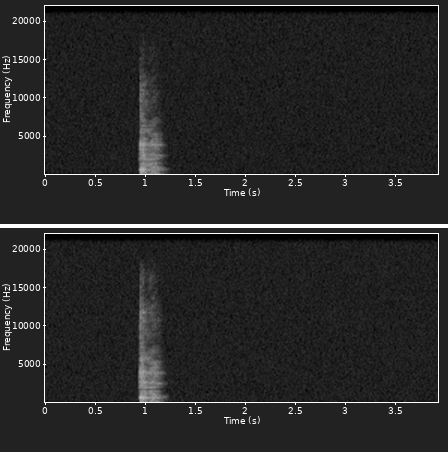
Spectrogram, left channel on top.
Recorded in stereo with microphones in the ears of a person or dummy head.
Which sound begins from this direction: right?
A cough, at 0.9 s.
